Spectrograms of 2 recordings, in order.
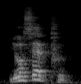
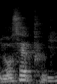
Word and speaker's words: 요세프: 그리고 그 다음 마지막으로 요세프. 이건 히브리어 발음으로는 요세프.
